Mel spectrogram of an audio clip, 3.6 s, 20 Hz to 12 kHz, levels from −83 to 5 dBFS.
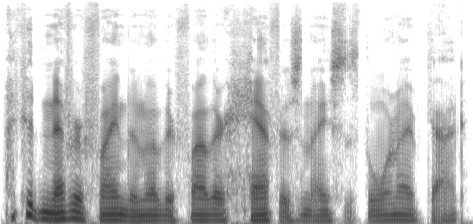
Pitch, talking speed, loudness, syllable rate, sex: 85 Hz, 235 wpm, -22 LUFS, 6.0 syllables/s, male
